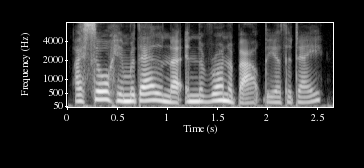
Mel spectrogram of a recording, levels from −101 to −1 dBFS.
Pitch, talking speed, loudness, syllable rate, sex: 220 Hz, 270 wpm, -15 LUFS, 6.6 syllables/s, female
